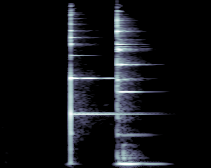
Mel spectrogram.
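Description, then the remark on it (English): Two bright glass clinks in quick succession, clear, each leaving a short ringing tone as glasses, one a pint, touch in a toast of cheers; no one speaks. “we say cheers to you. Cheers. Cheers. Cheers. And I have no ding.”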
